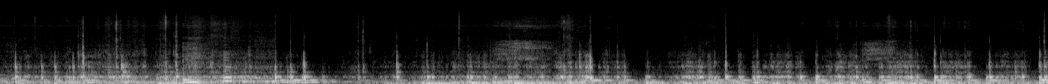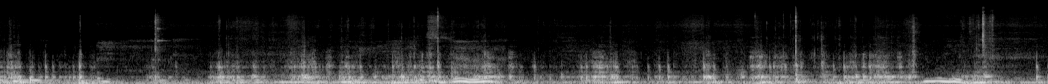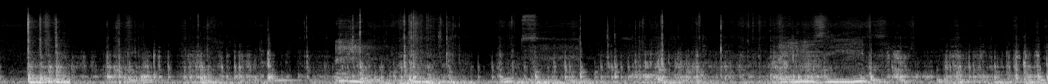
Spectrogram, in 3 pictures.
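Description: Steady low mechanical hum with a rumble underneath, from an unidentified running machine. Scattered clicks and rustles from hands handling the insulated refrigerant line and the copper fittings at the coil.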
